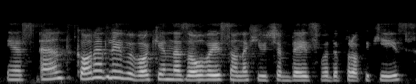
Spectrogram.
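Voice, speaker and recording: Developer, female, mid-pitched, chatty, muffled lo-fi audio. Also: a little fast. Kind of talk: casual livestream chat. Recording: dull, slightly lo-fi sound.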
